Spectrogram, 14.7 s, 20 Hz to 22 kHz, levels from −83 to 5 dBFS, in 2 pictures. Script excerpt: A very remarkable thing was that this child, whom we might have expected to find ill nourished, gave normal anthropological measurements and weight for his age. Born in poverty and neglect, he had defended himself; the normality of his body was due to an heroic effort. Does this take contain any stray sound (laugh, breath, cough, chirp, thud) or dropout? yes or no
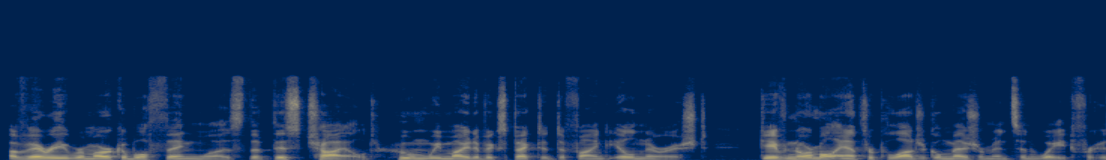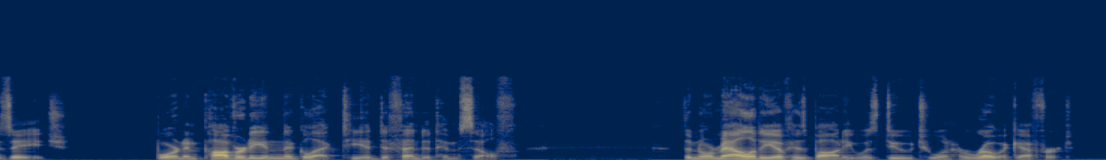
no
